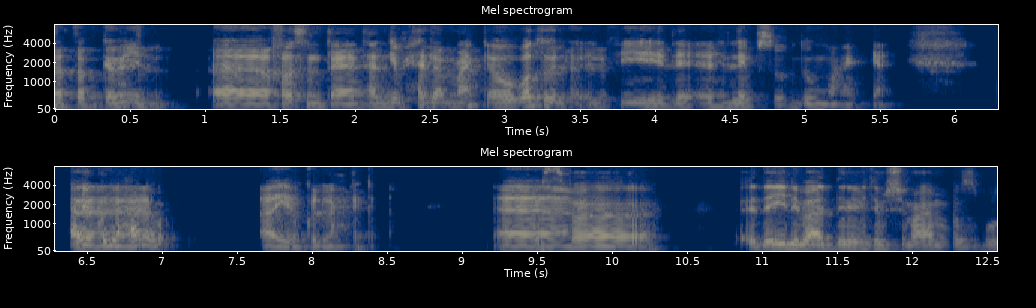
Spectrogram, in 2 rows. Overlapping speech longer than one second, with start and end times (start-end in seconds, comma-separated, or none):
none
